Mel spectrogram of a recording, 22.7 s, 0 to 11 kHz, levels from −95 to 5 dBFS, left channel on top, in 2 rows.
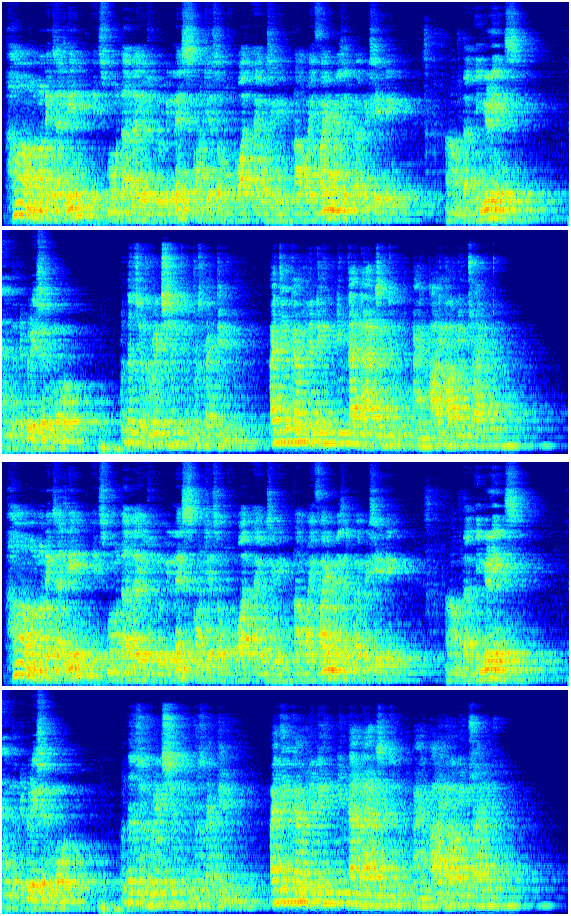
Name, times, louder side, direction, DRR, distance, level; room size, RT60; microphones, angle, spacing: voice 1, 0.1-7.8 8.9-10.2 11.3-12.7, equal, ahead, -5 dB, 0.7 m, -27 dB
voice 2, 13.7-16.0 16.7-21.2, equal, 85° left, -4 dB, 1.4 m, -28 dB
12.0 x 5.4 x 2.4 m, 2.3 s
head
